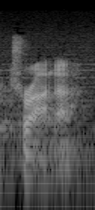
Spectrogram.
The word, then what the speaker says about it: Toronto: like uh the amount the amount that you pronounce Toronto depends on how far away from Toronto you live in Canada so if you live in Toronto you will probably say k do or torana uh but if you're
